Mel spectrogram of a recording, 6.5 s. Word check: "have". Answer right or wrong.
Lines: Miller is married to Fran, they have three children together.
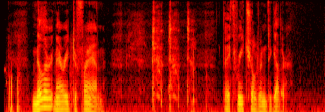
wrong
